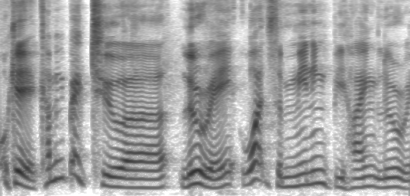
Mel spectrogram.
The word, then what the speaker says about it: Lewré: Yeah, you pronounce as lur.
